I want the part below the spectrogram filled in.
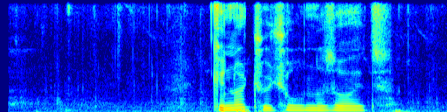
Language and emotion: Russian, neutral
